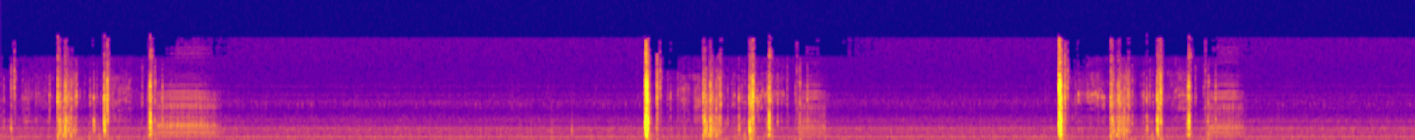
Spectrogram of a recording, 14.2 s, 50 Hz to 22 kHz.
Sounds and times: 0.0s slide projector 2.2s
6.4s slide projector 8.4s
10.6s slide projector 12.6s

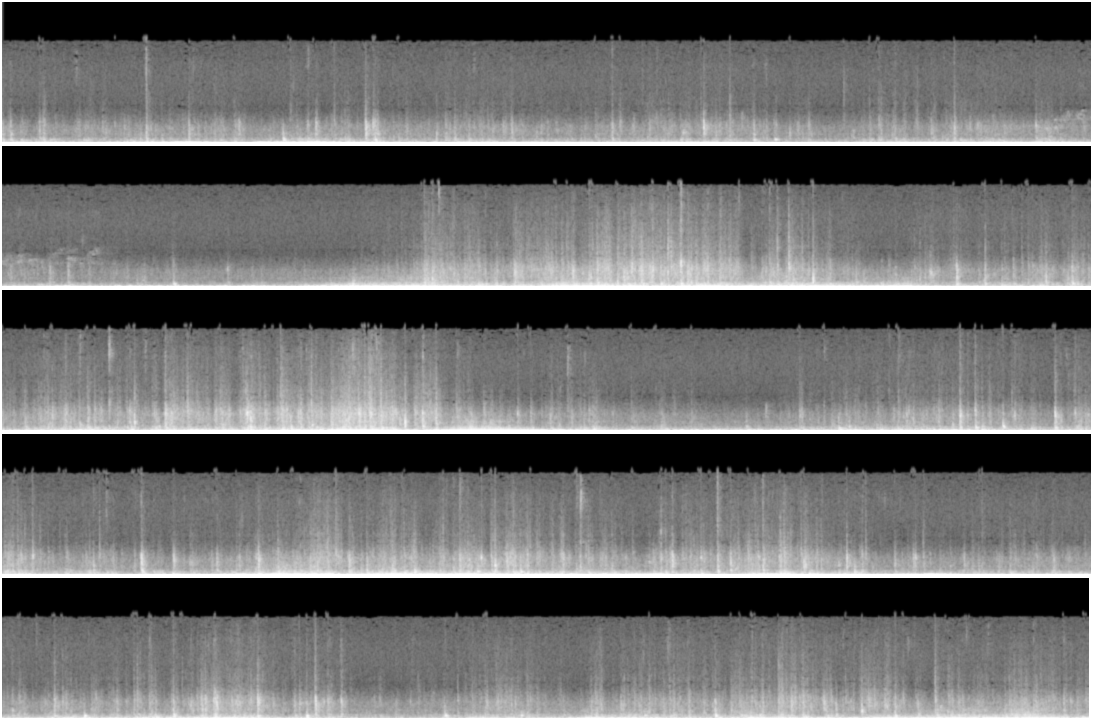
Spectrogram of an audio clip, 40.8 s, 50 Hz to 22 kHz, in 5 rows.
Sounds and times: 9.2s stormy weather battering the North East coast 40.8s

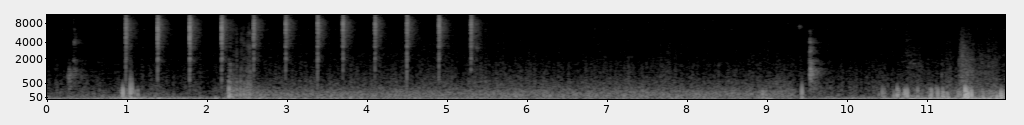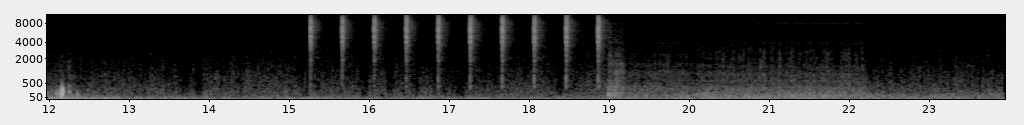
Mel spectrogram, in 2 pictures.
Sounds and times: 1.0s gas stove igniter 5.5s
1.0s flame 8.9s
18.5s flame 23.9s

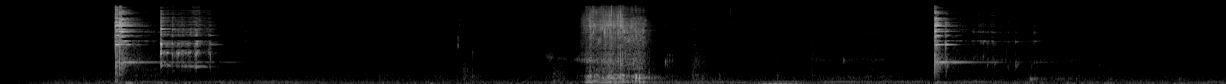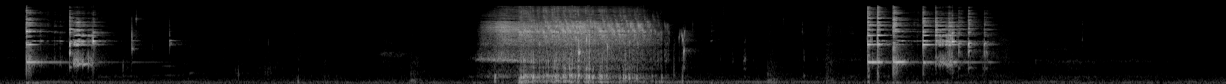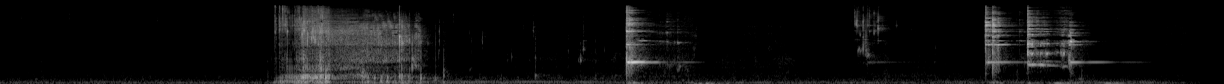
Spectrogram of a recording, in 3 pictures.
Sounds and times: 5.8s greedily slurping contents 6.8s
17.0s greedily slurping contents 19.2s
27.2s greedily slurping contents 30.6s

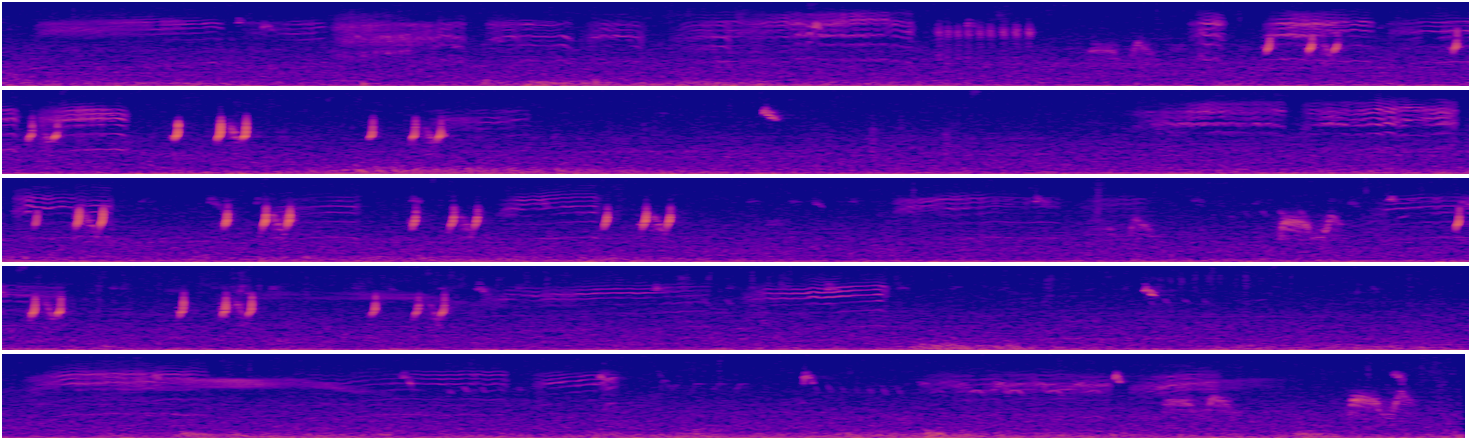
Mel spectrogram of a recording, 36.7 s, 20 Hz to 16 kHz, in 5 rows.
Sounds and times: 5.4s quail 8.6s
9.2s quail 10.0s
13.1s quail 15.2s
15.8s quail 18.1s
19.1s warblers 26.5s
19.2s quail 26.4s
33.3s warblers 36.5s
34.2s quail 36.4s

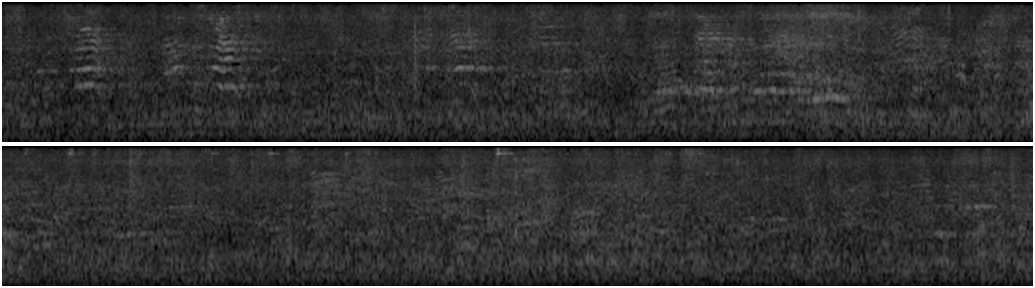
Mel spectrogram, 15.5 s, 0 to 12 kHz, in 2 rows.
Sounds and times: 0.0s people 15.4s
0.2s children 2.2s
2.8s children 7.0s

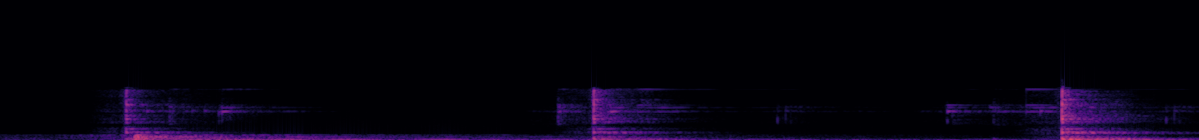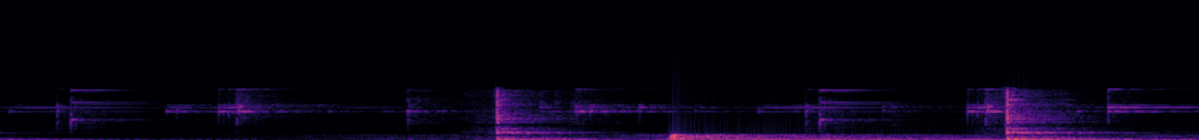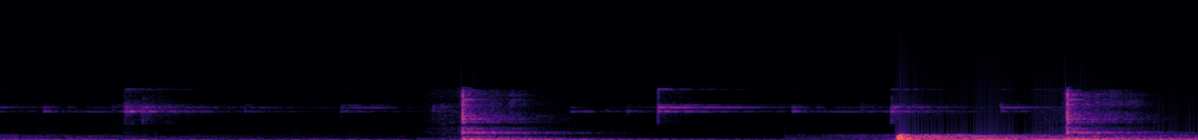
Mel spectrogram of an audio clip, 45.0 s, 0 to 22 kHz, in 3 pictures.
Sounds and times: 11.6s ticking on an iron rail 44.9s

